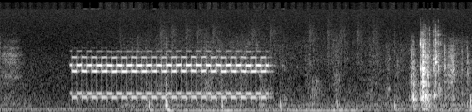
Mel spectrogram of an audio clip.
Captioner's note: phone ringing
